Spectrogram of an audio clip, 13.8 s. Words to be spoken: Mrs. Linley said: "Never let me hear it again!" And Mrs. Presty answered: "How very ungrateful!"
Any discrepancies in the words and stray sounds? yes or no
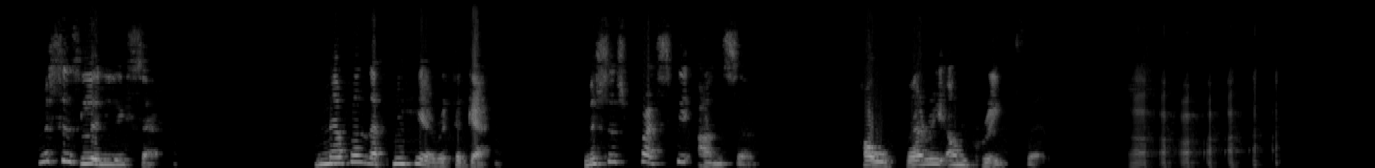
yes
